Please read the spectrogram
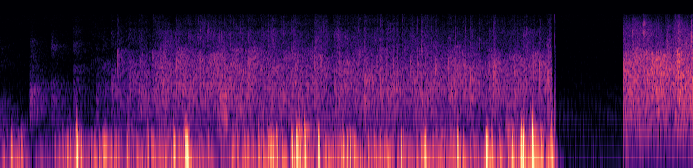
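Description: Microphone handling noise: irregular dull bumps and rustling as the microphone is passed between speakers, over a faint haze of room noise. The loudest bumps come near the end, and the sound cuts out completely for under a second just after.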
